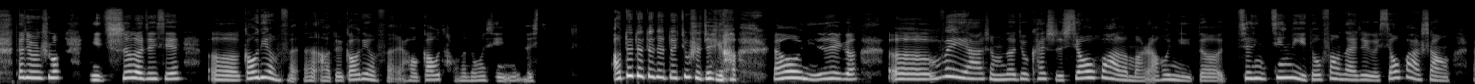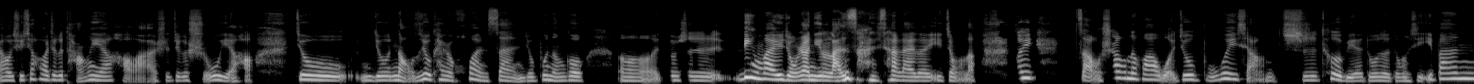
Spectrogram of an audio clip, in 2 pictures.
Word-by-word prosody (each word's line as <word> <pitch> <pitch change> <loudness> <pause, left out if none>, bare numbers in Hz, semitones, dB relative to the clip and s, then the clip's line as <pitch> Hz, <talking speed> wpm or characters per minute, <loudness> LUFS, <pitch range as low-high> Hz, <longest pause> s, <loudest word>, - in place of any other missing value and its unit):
它 315 - +3
就 310 -1 +6
是 295 - +4
说 305 +1 +4 0.3
你 205 -1 +2
吃 205 +9 -1
了 290 -2 +7
这 265 0 +1
些， 260 +1 0 0.2
呃， 205 -2 0
高 280 +9 +5
淀 305 -6 +4
粉， 200 0 -8
啊， 170 -1 -6
对， 180 +2 -5
高 215 +4 0
淀 240 -3 0
粉， 185 - -12
然 - - -11
后 175 -1 -6
高 210 +4 0
糖 225 - -15
的 175 - -7
东 180 +2 -6
西， 170 -2 -7
你 180 +3 -8
的 165 - -8 0.8
哦， - - +7
对 400 - +9
对 395 - +8
对 370 - +5
对 335 - +5
对， 305 0 +3
就 335 +4 +3
是 300 -3 +4
这 275 +1 +6
样， 230 +1 +4 0.3
然 255 +2 +3
后 305 0 +8
你 230 -4 +1
的 255 - +1
这 270 -1 +2
个， 245 0 0 0.3
呃， 245 -1 +2
胃 330 +4 +2
呀 265 -2 +1
什 250 -3 -3
么 220 - -1
的 235 0 -1
就 250 +1 -4
开 265 +2 -4
始 215 -7 -5
消 285 +9 +3
化 300 -4 +1
了 210 -3 -1
嘛， 175 -3 -6
然 - - -5
后 225 +2 -3
你 190 -6 -4
的 175 0 -7
精 280 -2 +1
精 310 +4 +3
力 270 -8 +2
都 220 +2 -3
放 250 +2 -3
在 215 -2 -2
这 210 0 -3
个 190 - -4
消 280 +10 -2
化 305 -6 -2
上， 195 -7 -4 0.2
然 - - -8
后 190 - -2
去 200 +2 -6
消 240 - -6
化 230 -2 -4
这 210 0 -5
个 205 - -2
糖 205 - -7
也 190 -2 -3
好 - - -9
啊， - - -8
是 175 - -13
这 180 - -9
个 180 - -6
食 - - -9
物 205 +1 0
也 165 - -3
好， - - -6 0.4
就 205 - +2
你 185 - -4
就 190 +1 0
脑 195 0 -1
子 - - -6
就 245 -1 +2
开 220 0 -6
始 - - -2
涣 185 +2 -5
散， 170 -5 -5
你 - - -5
就 170 +2 -6
不 215 +5 -3
能 180 -3 -3
够， 185 -1 -2 0.3
呃， 175 -2 -5
就 195 - -5
是 185 - -6
另 310 -1 +7
外 245 -3 +5
一 225 - +6
种 190 -3 +3
让 210 -1 +7
你 200 - +5
懒 185 +4 +7
散 210 -6 0
下 210 +3 0
来 185 -2 -1
的 175 -1 -2
一 185 - -6
种 - - -6
了， - - -5 0.4
所 295 - +3
以 300 - +2 0.4
早 - - -3
上 300 -1 -2
的 260 -2 +3
话 225 -2 0
我 - - -3
就 220 +1 -1
不 190 0 -10
会 255 -2 0
想 230 - -9 0.2
吃 195 0 -6
特 220 +2 -1
别 170 -1 -3
多 175 +1 -5
的 170 -2 -3
东 165 +1 -8
西， 165 - -8
一 - - -4
般 260 +3 0
215 Hz, 285 characters per minute, -23 LUFS, 185-265 Hz, 0.8 s, 对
